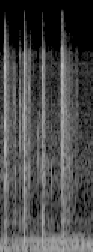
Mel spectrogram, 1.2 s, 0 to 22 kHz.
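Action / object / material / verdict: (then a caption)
tap / coolant hose tee fitting, metal / metal / metal. Four sharp, bright taps ring briefly off a new metal replacement coolant hose tee fitting for a 2009 Ford Focus radiator and thermostat job; it replaces the original plastic tee that snapped off. The taps confirm it sounds like metal, as these parts are now made of metal, likely because the plastic ones commonly break.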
